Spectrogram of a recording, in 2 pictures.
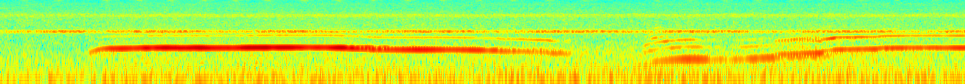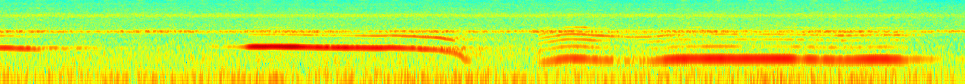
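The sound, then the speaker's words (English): In a dark conifer forest, a lone timber wolf calls out among the pines and a large pack of timber wolves, a gray wolf subspecies, joins in: long sliding tones overlapping with higher yips and wavering cries from pups, rising and falling in waves, with no talking. “A lone wolf calls out among the pines, and a large pack of timber wolves and their pups chime in.”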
